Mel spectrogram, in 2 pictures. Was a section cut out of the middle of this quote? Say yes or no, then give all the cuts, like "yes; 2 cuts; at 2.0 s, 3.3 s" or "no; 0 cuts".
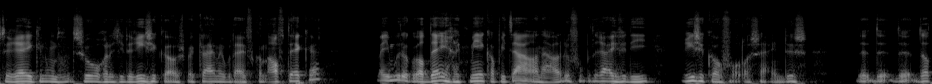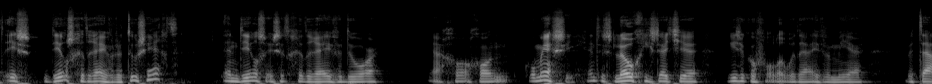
no; 0 cuts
